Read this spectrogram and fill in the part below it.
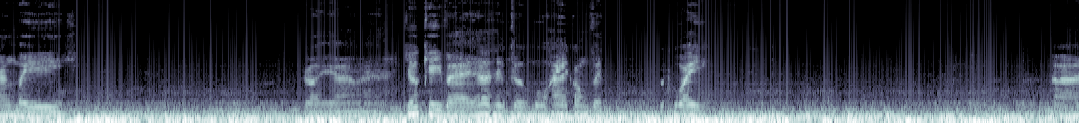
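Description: A car's engine and road noise rumble steadily inside the cabin.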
